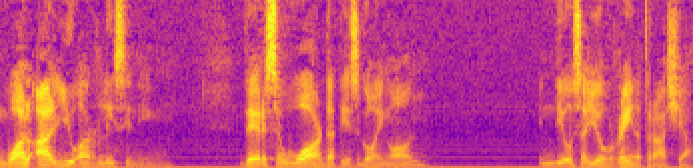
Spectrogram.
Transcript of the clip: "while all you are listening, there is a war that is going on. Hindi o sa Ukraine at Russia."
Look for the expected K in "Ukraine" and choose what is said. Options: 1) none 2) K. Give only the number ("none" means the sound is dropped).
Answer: 1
